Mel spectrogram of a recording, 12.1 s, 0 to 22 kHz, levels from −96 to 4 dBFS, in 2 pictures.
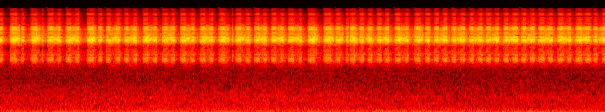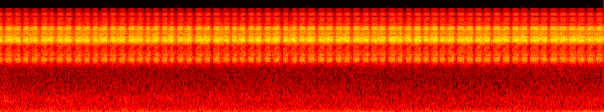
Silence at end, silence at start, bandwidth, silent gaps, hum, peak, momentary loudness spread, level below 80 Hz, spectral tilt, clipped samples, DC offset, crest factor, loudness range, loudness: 0 s; 0 s; 16.5 kHz; none; none; -4 dBFS; 2 LU; -58 dBFS; 4.5 dB/octave; under 0.1%; 0.2%; 16 dB; 1 LU; -17 LUFS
